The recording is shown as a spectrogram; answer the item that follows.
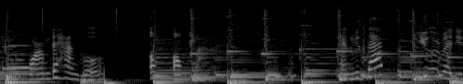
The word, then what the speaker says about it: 엄마: Again, it's 엄마. This is pronounced as a two-syllable word. The first syllable is the second syllable is ma. Pronounce it with me. 엄마, 엄마.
